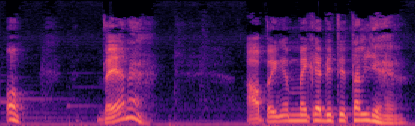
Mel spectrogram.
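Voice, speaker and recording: A man's voice: fairly high pitch, very animated, measured pace, music in the background. A man acting an earnest young mechanic who plans to marry, in a dramatised story. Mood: reluctant. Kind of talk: radio-drama style acted dialogue.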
